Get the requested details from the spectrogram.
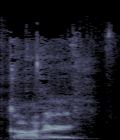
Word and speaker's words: Goddard: Yeah, But I think that because there's still some bad people that follow Scythe Goddard. Is that how you say it? – Yeah.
